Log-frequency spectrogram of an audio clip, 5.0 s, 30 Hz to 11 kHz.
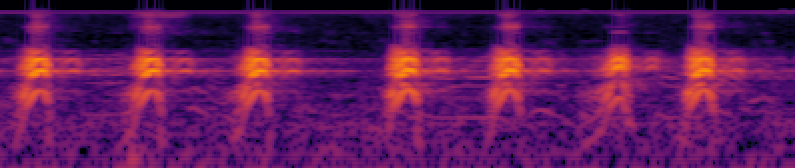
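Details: During training in Horlivka on 18 August 2019, Tash the dog barks seven times in five seconds, each bark a short, tonal yelp with strong harmonics, spaced slightly unevenly.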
